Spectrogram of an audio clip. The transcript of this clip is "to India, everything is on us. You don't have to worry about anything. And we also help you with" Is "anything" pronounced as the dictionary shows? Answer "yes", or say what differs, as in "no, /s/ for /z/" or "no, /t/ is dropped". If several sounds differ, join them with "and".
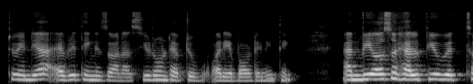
no, /t/ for /θ/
